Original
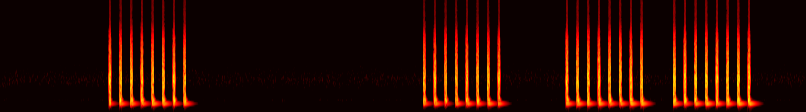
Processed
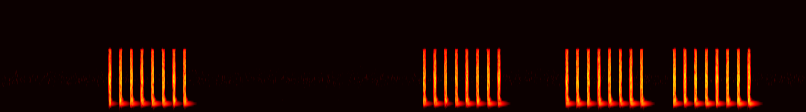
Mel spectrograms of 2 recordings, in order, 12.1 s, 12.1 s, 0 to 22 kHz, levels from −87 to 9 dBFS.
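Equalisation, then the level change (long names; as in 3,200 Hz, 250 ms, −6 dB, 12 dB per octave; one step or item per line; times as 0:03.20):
linear-phase brick-wall low-pass 3,500 Hz
high-frequency loss of the air 97 metres
low-shelf EQ 310 Hz −10.5 dB
0.0 dB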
